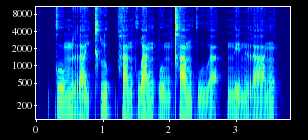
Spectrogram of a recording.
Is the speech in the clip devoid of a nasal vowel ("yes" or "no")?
yes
